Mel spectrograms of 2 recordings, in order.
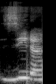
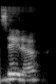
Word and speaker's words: Zeta: zeta zeta jones which i found out i've been mispronouncing all this this time it's zita not zeta um it has catherine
